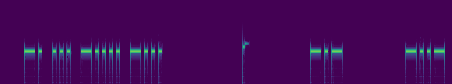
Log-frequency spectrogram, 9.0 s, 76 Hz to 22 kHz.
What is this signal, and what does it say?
Morse code, heard as a keyed tone, about 17 wpm, spaced as for 12 wpm, 700 Hz. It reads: NS6B KX
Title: USA Call Signs - 4 Characters - 6x Character Spacing - 17wpm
